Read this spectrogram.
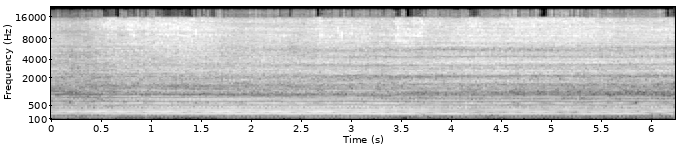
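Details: Old Murray riding mower with a 12 hp Briggs & Stratton engine, mowing in 30–33 degree heat: steady, even hum holding its pitch while cutting, without surging, knocking or stalling; normal healthy running under load.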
